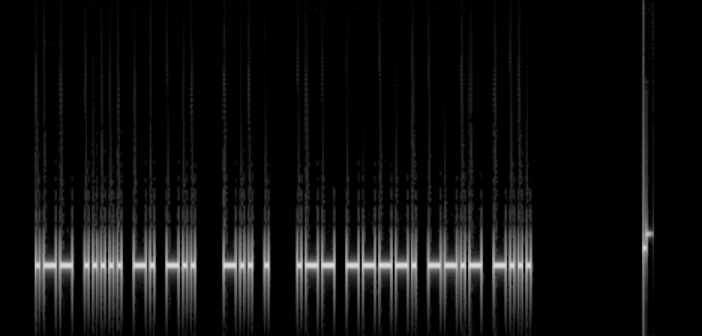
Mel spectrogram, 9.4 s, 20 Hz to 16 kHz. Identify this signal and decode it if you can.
Morse code, heard as a keyed tone, about 22 wpm, 700 Hz. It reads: W5ND DE W9QB
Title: USA Callsign DE Callsign - 4 Characters - 22wpm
